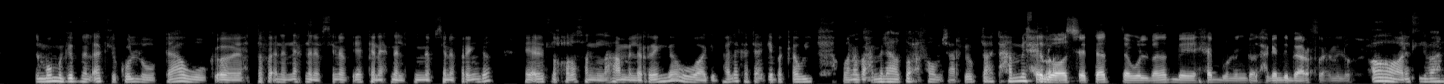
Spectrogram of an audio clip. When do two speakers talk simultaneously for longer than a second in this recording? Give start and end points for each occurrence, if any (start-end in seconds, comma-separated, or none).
none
